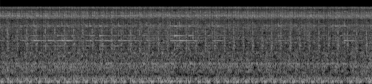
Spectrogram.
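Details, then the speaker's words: Motorstar Well 125 with a Dash-type engine, recorded near the cylinder head at idle: a tinny, uneven metallic clatter from the top end. The timing chain was checked and the head opened. "start natin banda dito sa may taas e Sa may cylinder mapansin niyo para may latang tumutunog Ayan"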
